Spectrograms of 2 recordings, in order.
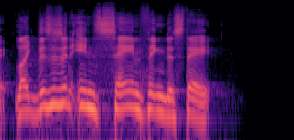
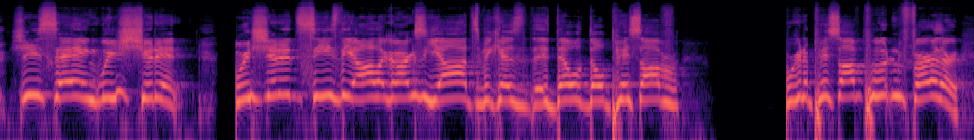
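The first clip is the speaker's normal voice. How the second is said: spelling out an absurd argument to the chat; incredulous; 7 semitones higher than usual. Real, not acted. Streamer recapping the pundit's point, incredulous and raised. Incredulous rant at news clip.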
